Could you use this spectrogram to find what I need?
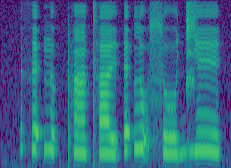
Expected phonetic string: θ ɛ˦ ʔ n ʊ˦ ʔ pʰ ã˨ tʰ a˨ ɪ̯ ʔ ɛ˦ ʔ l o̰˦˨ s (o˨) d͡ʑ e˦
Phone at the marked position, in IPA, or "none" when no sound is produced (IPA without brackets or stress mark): o˨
